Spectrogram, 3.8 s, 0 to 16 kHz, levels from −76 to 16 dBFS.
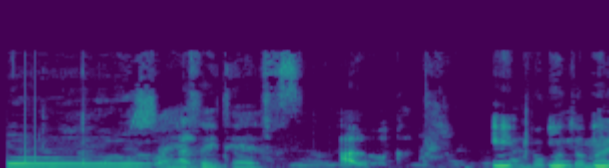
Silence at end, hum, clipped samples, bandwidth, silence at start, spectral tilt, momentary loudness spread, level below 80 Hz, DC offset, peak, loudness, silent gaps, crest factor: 0 s; none; under 0.1%; 11.5 kHz; 0.05 s; -4 dB/octave; 16 LU; -60 dBFS; under 0.1%; -4 dBFS; -24 LUFS; none; 20 dB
